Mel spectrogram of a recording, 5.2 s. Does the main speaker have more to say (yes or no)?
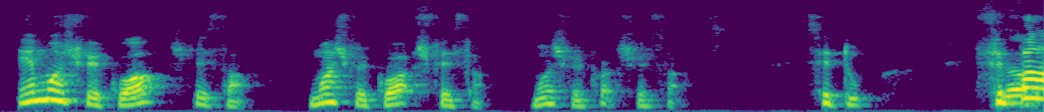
yes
